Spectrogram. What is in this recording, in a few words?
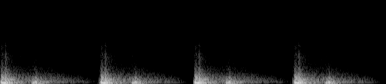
heart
